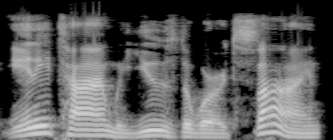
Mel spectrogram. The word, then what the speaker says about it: sin: so the abbreviation for sign is s-i-n now mind you that's not pronounced sin it is still just an abbreviation for the word sign for cosine c o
